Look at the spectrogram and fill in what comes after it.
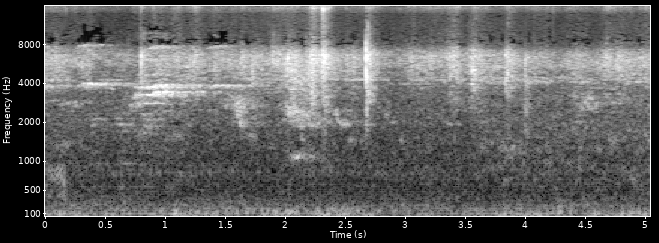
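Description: Birds chirping: short high calls in the first second, over a low steady outdoor hum. A few sharp taps come around the middle, the loudest of them at about two and a half seconds in.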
